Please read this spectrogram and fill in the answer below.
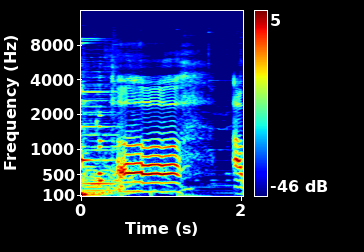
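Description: Background music: a held note with a slight vibrato over low bass, fading away in the second half.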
